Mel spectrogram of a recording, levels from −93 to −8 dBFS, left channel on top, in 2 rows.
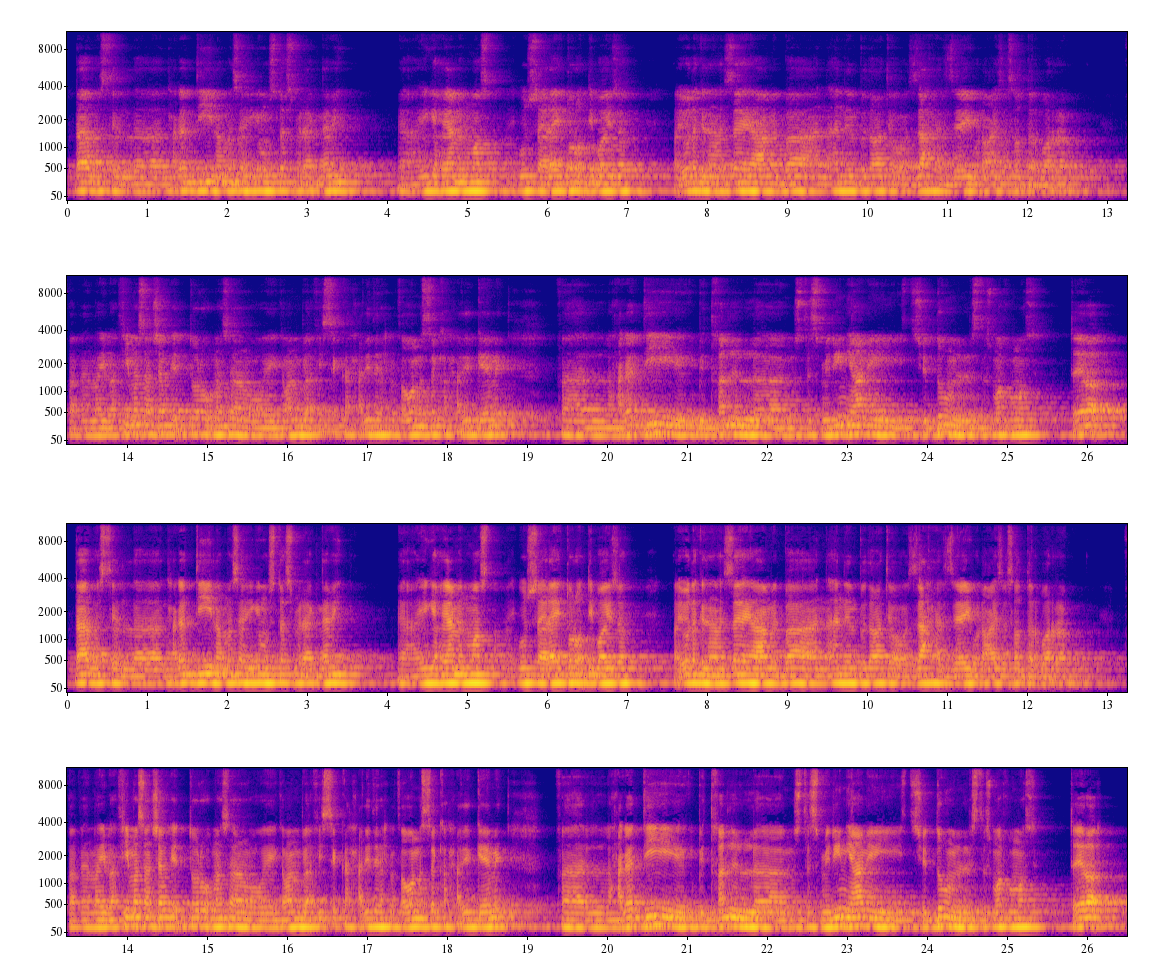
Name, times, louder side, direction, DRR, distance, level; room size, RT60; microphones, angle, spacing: voice 1, 0.1-3.6 4.1-7.1 7.6-12.6 13.3-19.1 19.4-25.4 25.8-26.2, right 3 dB, 80° right, 0.7 m, -23 dB
8.8 x 5.9 x 5.7 m
head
